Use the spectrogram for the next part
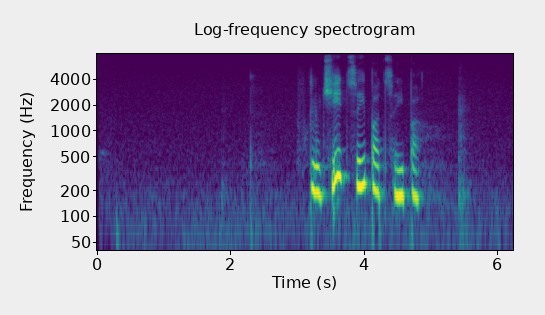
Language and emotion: Russian, sad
